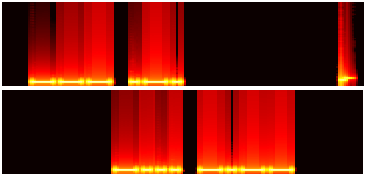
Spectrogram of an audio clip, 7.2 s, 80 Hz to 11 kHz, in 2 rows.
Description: Morse code, heard as a keyed tone, about 17 wpm, 700 Hz. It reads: OR BY
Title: Two Letter Words - 17wpm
